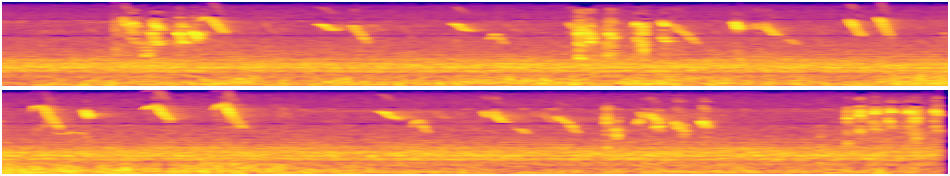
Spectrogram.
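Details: Saffron finch singing a lot, with a lively stream of high, bright, staccato chirps, several quick clusters of notes interspersed with single tweets throughout, above a soft steady hum.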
